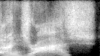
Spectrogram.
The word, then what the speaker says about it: Andrade: It's spelled Andrade, like Spanish, but it's Portuguese. Yeah. It's Portuguese, so it's Andrade.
